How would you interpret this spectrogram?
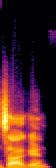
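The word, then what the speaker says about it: sagen: আমরা যখন দেখব যে এস এর পরে ভাওয়েল এই আই ও ইউ থাকলে জ এর মত উচ্চারণ হয় যেমন জি জন জাগেন এবং এস এর পরে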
